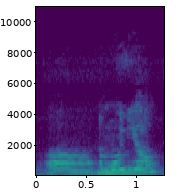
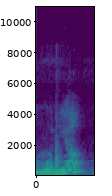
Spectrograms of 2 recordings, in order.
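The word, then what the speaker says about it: pneumonia: उसी बेसिस पे bacterial disease के नाम diphtheria, whooping cough, leprosy, syphilis, tetanus, typhoid, plague, नमोनिया, P silent रहता है नमोनिया, tuberculosis, cholera and anthrax,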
